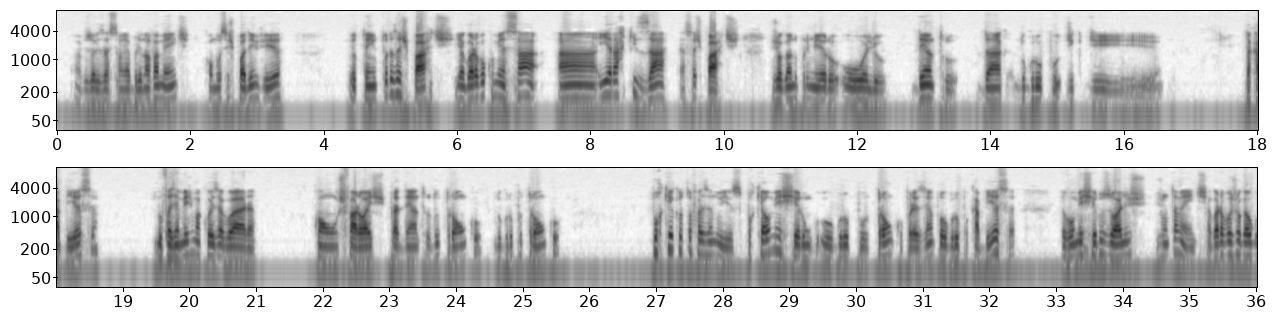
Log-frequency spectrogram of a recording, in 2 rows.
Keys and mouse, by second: 3.1 click, 5.0-8.6 drag, 9.6-12.6 drag, 14.8 click, 16.0 click, 17.2 click, 19.1 click, 20.6-23.1 drag, 23.9-27.3 drag, 28.3 click, 31.4 click, 33.7-34.8 drag, 34.9-36.0 drag.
